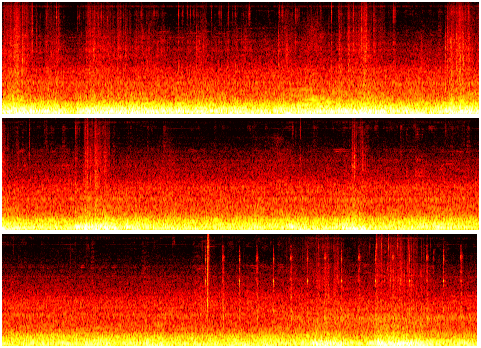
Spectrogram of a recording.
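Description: Road and tyre noise inside a moving car's cabin: a steady low rumble, with a few brief knocks scattered through it.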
